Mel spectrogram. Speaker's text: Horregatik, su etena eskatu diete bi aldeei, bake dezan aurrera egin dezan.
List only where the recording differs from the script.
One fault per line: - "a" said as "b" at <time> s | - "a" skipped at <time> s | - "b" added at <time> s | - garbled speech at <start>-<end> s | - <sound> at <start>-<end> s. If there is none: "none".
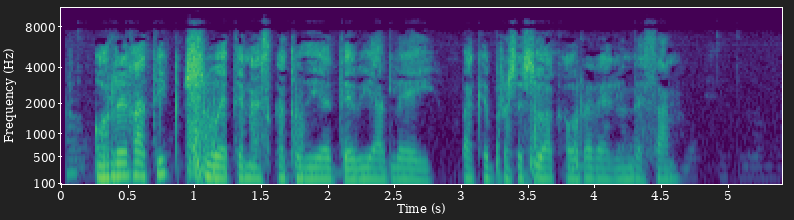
- "dezan" said as "prozesuak" at 3.3 s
